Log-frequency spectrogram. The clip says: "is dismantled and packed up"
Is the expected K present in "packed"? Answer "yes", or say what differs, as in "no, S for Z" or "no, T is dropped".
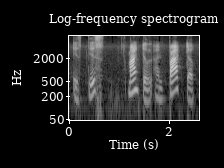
no, K is dropped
